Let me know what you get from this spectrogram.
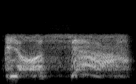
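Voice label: bomb success mood med, speech japanese; War Thunder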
